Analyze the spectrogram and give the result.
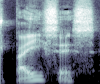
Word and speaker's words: país: Now, that word país is a word that people often pronounce wrongly. País. – País. – And in the plural, países. – Países. – And it's the accent on the I that makes it país. País. – País. – It's spelled P-A-I with an accent S.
